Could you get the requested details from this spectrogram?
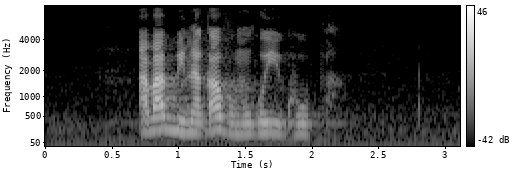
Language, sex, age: Xhosa, female, 30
